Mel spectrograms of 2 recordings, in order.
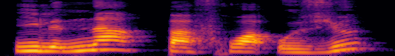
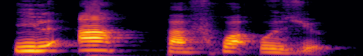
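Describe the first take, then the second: First: The n sound before 'a' is heard. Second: The n sound before 'a' is dropped.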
